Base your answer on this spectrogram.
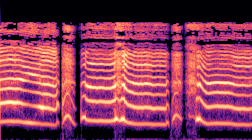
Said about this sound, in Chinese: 紧接着，一道小小的哭声也响了起来。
